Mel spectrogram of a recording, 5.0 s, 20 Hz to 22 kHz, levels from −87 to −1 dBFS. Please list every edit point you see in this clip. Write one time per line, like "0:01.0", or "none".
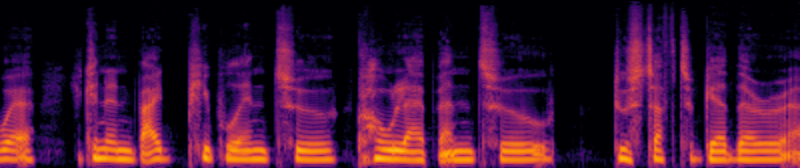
0:02.2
